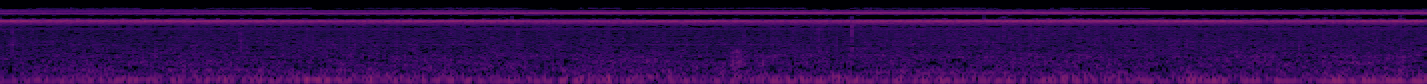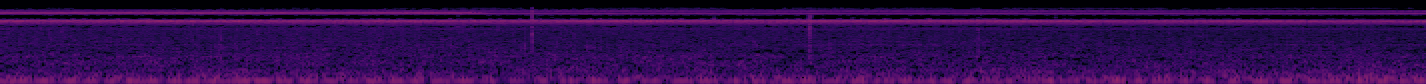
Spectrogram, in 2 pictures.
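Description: Steady chorus of singing field insects: two continuous high-pitched trills layered together without a break.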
